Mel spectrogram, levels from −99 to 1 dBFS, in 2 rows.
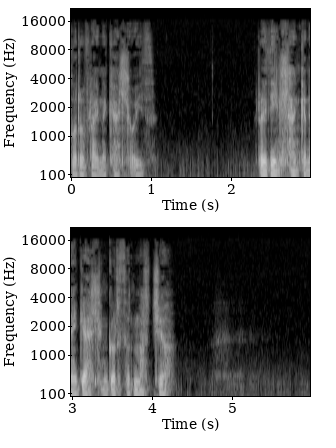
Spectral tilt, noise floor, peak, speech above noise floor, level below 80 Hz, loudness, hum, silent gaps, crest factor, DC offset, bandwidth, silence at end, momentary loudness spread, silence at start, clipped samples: -4.5 dB/octave; -66 dBFS; -10 dBFS; 37 dB; -60 dBFS; -29 LUFS; none; none; 22 dB; under 0.1%; 16.5 kHz; 0.85 s; 10 LU; 0 s; under 0.1%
